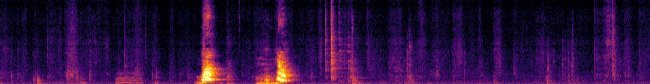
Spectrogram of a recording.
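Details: Two sharp, loud puppy barks about a second apart ring out from five-week-old Australian Labradoodles playing in an enrichment playground, framed by a few soft squeaks and quiet, nearly silent gaps.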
